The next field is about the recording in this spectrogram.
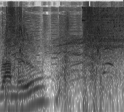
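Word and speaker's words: Ramuh: guess that the the the lightning summon guy is supposed to be pronounced ramu I resist that if it's going to be pronounced ramu don't put the H on the end of it that always said Rama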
